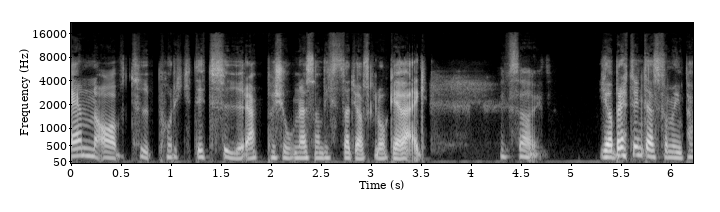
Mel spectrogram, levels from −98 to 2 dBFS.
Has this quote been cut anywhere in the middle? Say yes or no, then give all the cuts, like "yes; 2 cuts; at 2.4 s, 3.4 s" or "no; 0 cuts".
no; 0 cuts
